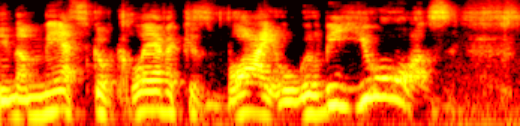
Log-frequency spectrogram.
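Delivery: put-on slow, drawn-out New Jersey accent. Quoting how he sounds, in a New Jersey accent. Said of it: "He sounds like he belongs in New Jersey".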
